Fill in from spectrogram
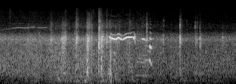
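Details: Bald eagle at the Big Bear nest in California, where the male arrives with a fish and the single chick is fed: a thin high whistle and quick chirps over steady hiss, with rustling and knocking.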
